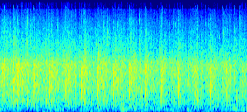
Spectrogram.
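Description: Sustained applause from a large audience for a quiz winner, dense rapid clapping at steady loudness throughout, with no talking over it.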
